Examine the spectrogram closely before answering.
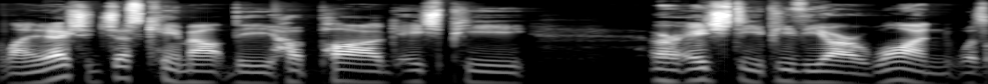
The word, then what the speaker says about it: Hauppauge: I use what's known as a HAPOG, if I think that's how you pronounce it, HAUPPAUGE, HAPOG HD PVR2.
